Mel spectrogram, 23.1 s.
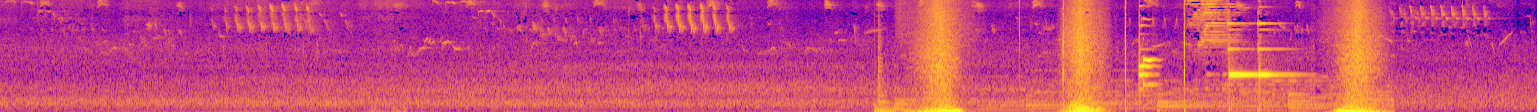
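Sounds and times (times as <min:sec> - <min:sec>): steady background hiss: 0:00.0 - 0:13.1
birds chirping: 0:00.0 - 0:23.0
songbird rapid repeated notes: 0:13.1 - 0:14.8, 0:15.9 - 0:21.0.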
